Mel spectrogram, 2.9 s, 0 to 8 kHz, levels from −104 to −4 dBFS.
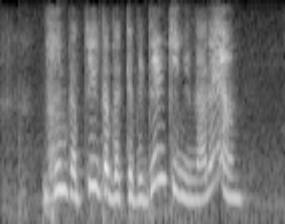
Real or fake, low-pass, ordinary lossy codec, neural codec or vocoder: fake; 7.2 kHz; Opus, 24 kbps; codec, 16 kHz, 1.1 kbps, Voila-Tokenizer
